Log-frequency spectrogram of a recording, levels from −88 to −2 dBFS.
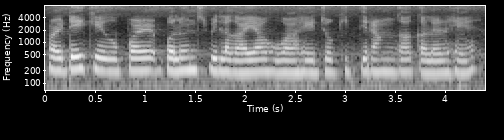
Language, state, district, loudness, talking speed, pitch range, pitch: Hindi, Arunachal Pradesh, Papum Pare, -16 LUFS, 175 wpm, 185-205 Hz, 195 Hz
